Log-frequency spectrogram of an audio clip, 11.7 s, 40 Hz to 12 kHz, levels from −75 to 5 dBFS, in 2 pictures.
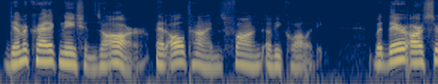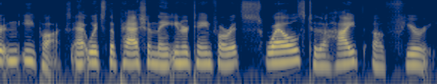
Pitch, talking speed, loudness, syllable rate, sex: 160 Hz, 145 wpm, -21 LUFS, 4.2 syllables/s, male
